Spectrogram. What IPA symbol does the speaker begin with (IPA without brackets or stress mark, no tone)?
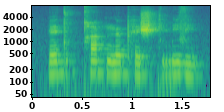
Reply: ɛ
